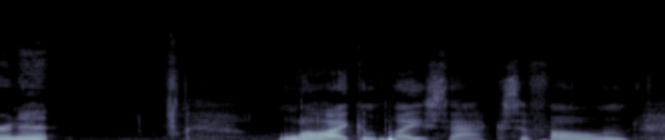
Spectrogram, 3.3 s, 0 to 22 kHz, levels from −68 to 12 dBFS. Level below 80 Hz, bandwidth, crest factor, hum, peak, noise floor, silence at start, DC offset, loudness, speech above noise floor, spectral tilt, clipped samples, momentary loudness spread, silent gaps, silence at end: -36 dBFS; 14.5 kHz; 22 dB; none; -2 dBFS; -55 dBFS; 0 s; under 0.1%; -23 LUFS; 33 dB; -6 dB/octave; under 0.1%; 20 LU; none; 0 s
